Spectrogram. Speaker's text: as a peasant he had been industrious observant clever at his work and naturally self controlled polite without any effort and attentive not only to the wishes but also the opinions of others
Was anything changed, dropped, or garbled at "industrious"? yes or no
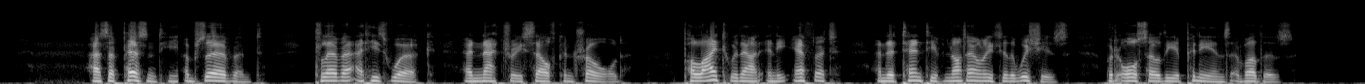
yes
